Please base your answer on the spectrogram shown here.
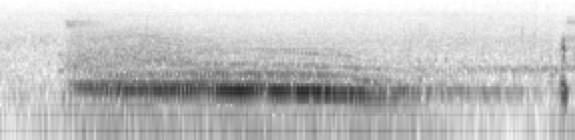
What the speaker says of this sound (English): they're from the deep ocean, so things like whale song, dolphin clicks, echolocation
